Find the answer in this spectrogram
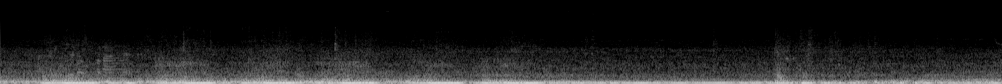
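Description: Steady low rumble of engine and road noise inside a passenger van's cabin while it drives at speed, with one short knock about three-quarters of the way through.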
